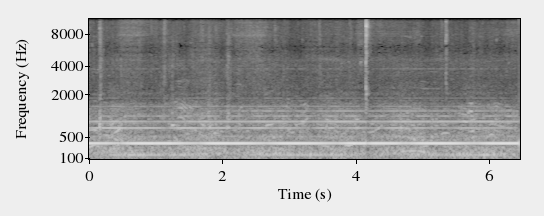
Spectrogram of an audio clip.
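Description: Airbus A321-231's IAE V2500 engines at taxi idle, heard inside the cabin: a steady drone with one strong constant tone over a haze of cabin noise.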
